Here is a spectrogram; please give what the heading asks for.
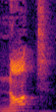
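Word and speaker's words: Nantes: France non it's not n Say Non it's pronounced not it's France non N A tes n a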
